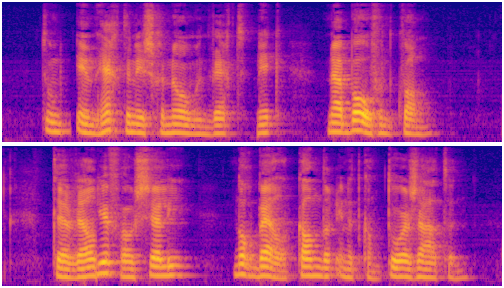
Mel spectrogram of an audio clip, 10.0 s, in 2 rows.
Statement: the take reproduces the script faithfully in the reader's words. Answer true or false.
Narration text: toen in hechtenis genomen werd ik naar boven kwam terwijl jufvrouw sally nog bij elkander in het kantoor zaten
true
